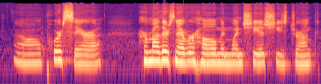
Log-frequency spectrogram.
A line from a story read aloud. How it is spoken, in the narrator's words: Jenny sighed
